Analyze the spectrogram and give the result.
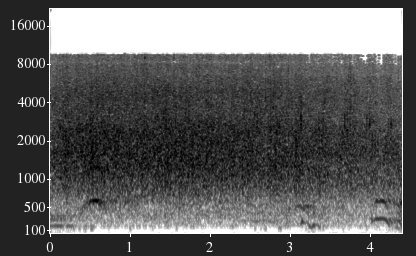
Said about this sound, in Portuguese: Vamos aplaudir, receber bem o curitibano.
